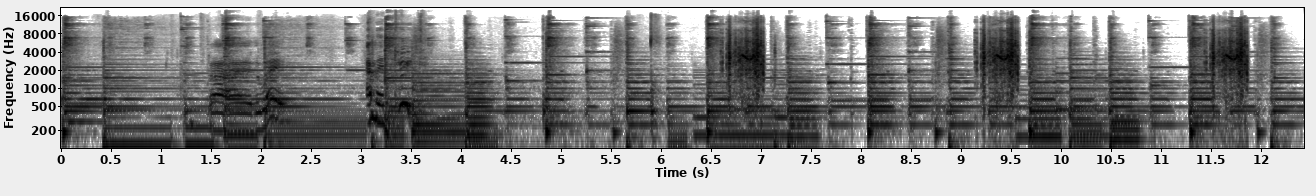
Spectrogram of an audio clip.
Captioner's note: camera clicks and continuing music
